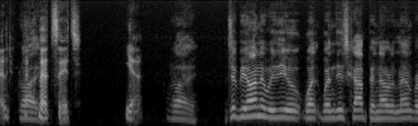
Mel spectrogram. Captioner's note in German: lacht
